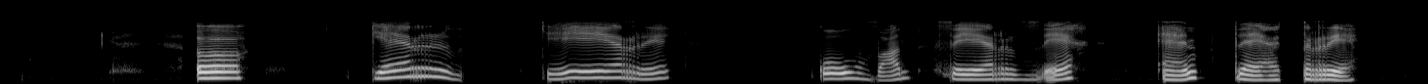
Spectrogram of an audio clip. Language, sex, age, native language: Icelandic, male, 8, Icelandic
